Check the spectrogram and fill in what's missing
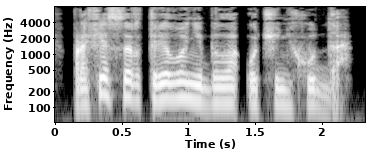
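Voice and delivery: usual speaking voice

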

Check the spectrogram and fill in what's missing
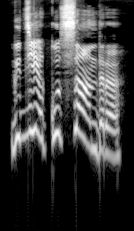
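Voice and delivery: put-on high, drawn-out girl's cry; high-pitched pleading demand; cried out. A narrator's reading. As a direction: call out in a high, urgent voice. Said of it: "закричала Алиса".

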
